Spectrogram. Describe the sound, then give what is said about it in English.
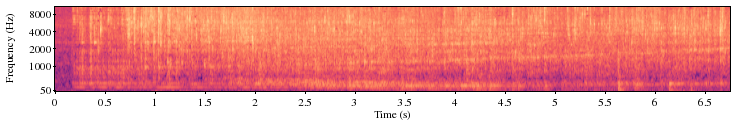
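The rest of a drinking-water bottle is poured steadily into a car's filler opening in Surat, Gujarat, India, a continuous splashing gurgle lasting several seconds with a rising hollow tone, then tapering off. No one speaks. “He takes a drink from the water bottle and then pours the rest into his car.”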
